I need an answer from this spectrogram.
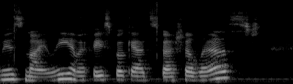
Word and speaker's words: Maile: Um, Again, my name is Miley. That's how you pronounce that.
